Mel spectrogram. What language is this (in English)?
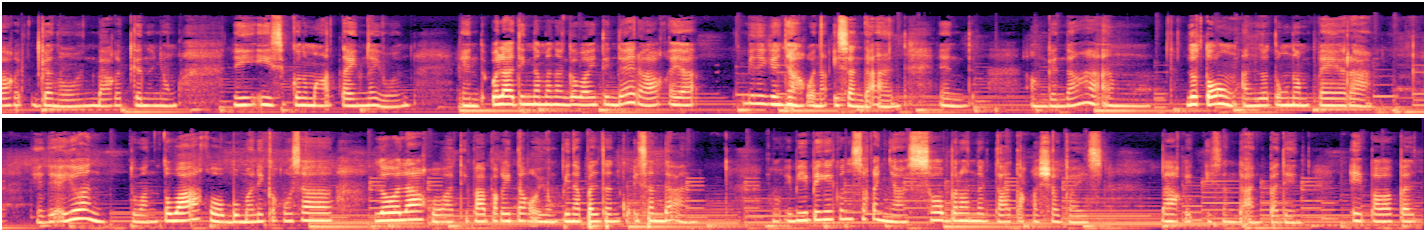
Filipino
